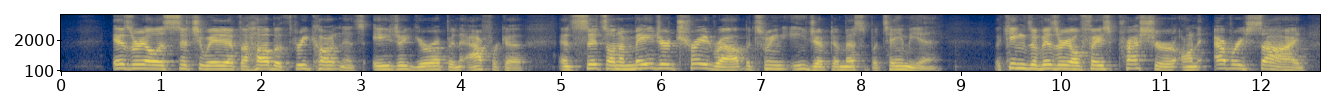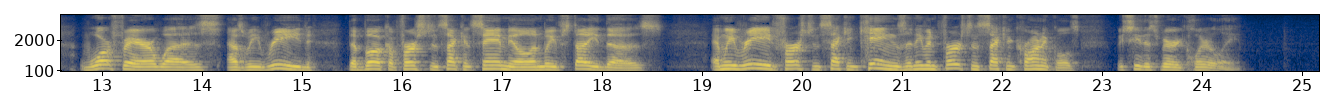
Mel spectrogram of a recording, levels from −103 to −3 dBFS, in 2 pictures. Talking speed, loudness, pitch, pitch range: 160 wpm, -19 LUFS, 170 Hz, 150-190 Hz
